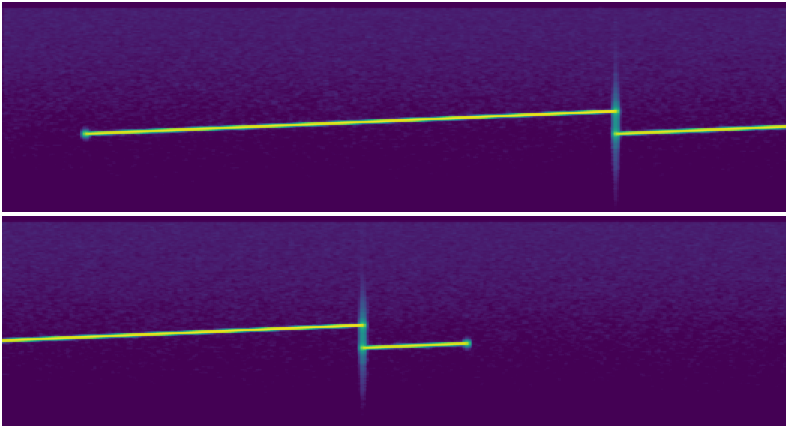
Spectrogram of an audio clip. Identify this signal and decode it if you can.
A tone that sweeps in pitch again and again. There is no code.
